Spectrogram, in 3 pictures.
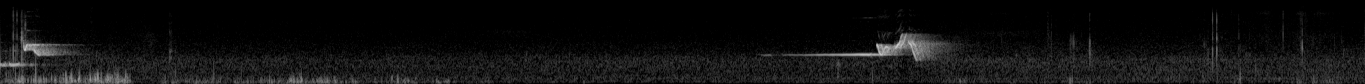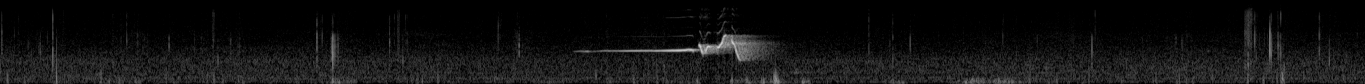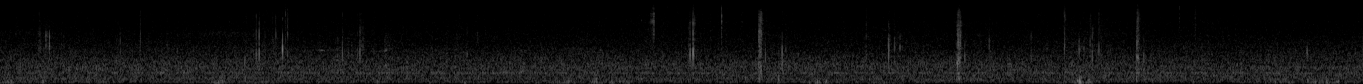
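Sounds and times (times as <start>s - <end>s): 
Japanese bush warbler singing: 0.0s - 0.8s, 7.6s - 9.6s, 19.4s - 21.4s.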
